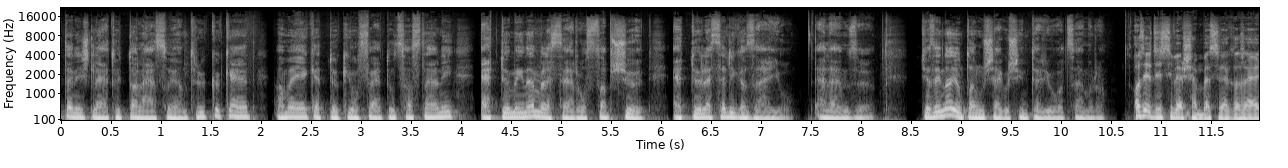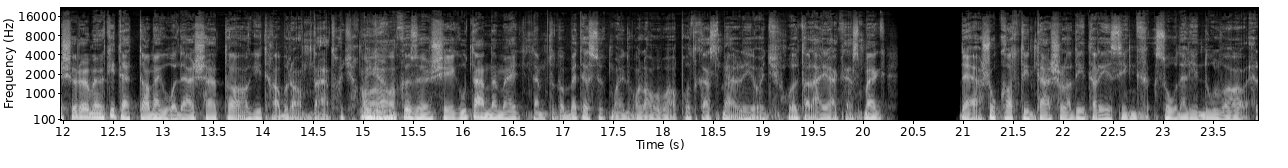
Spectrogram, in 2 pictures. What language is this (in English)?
Hungarian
